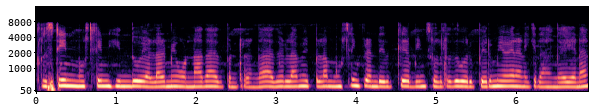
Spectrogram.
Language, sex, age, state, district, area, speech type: Tamil, female, 30-45, Tamil Nadu, Cuddalore, rural, spontaneous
